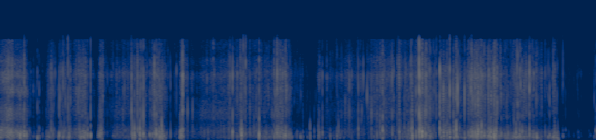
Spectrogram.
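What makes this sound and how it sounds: Furry puppet hands squeeze and crinkle thin clear plastic film wrapped over a microphone head. The result is dense, continuous crackling and crinkling with bright, hissy texture and sharp little snaps. It runs almost nonstop before dropping off sharply at the very end.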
